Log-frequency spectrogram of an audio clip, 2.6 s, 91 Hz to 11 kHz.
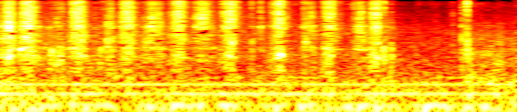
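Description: Sandpaper rubbed in quick back-and-forth strokes over a plastic part of a Fujimi 1/24 Ferrari F430 Challenge model kit, giving a close, soft, rhythmic rasping with no voices.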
